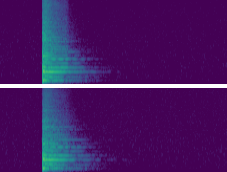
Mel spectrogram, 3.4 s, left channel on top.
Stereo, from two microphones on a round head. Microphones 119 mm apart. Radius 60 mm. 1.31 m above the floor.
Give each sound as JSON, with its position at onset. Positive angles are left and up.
{"t": 0.6, "sound": "a snare drum", "side_deg": 60, "distance_m": 1.0}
